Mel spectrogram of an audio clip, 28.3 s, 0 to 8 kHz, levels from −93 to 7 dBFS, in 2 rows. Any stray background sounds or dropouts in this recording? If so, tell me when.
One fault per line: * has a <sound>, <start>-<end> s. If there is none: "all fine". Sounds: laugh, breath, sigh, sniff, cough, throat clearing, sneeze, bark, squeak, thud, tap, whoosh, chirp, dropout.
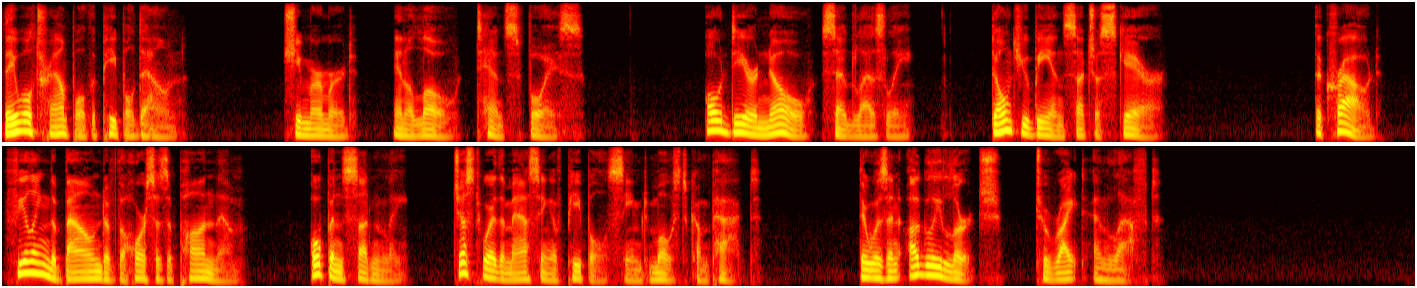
all fine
